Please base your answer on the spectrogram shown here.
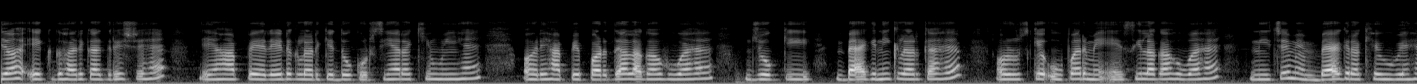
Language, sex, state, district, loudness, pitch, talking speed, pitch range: Hindi, female, Jharkhand, Garhwa, -19 LUFS, 240 Hz, 180 wpm, 230-250 Hz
